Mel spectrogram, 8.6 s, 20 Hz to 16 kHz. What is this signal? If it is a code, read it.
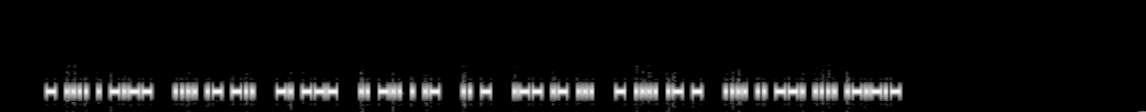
Morse code, heard as a keyed tone, about 50 wpm, 700 Hz. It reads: THEY HAD NO IDEA IT WAS THAT HIGH.
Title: Sentences from Top 1000 Words - Review Part 1 - 50wpm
